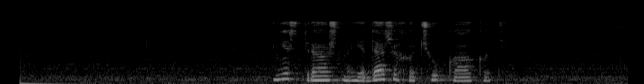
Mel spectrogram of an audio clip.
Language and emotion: Russian, sad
